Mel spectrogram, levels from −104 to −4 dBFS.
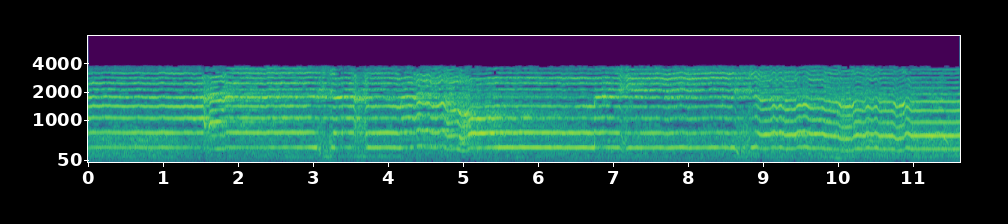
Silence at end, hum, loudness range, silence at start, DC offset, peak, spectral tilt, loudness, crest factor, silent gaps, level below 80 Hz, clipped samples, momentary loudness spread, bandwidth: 0 s; none; 2 LU; 0 s; under 0.1%; -10 dBFS; -8 dB/octave; -21 LUFS; 12 dB; none; -62 dBFS; under 0.1%; 3 LU; 4 kHz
